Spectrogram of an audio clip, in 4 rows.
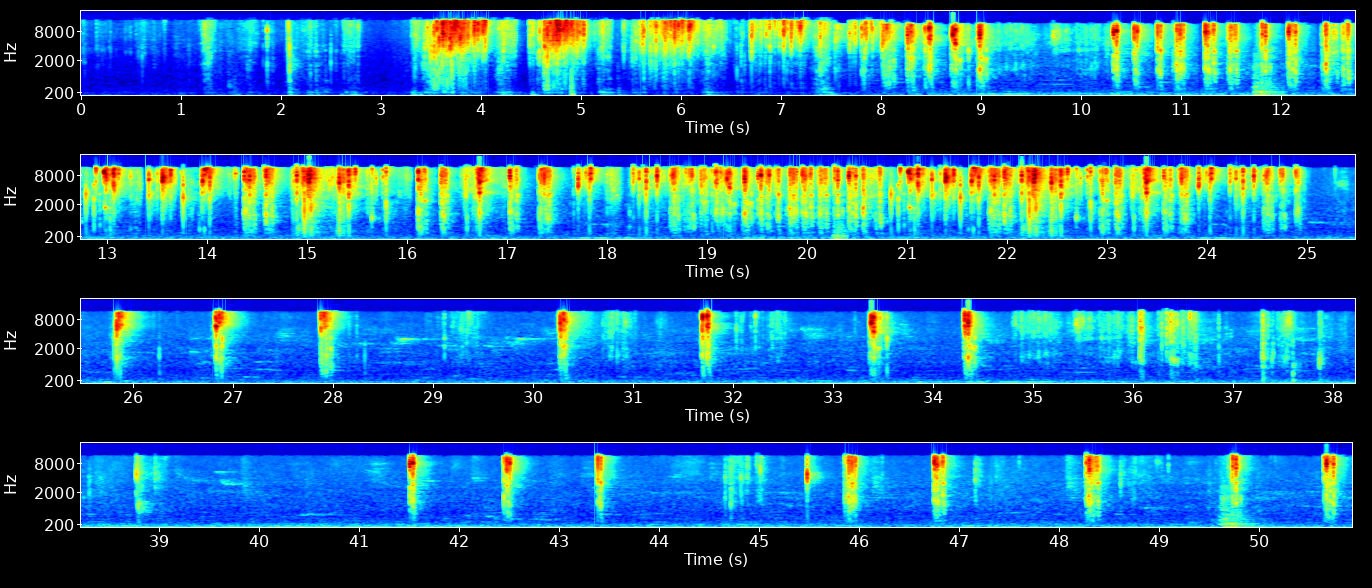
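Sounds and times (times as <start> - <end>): slime crackling and popping: 3.3 - 25.0, 50.6 - 50.9.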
